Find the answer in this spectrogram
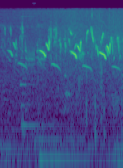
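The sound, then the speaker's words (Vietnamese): Loud, shrill bird chirps repeat in quick bursts about three times, high and piercing over a low rumbling background hum. “Bữa nay chim có gì vui mà hót rít đau hết cái đầu hà”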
